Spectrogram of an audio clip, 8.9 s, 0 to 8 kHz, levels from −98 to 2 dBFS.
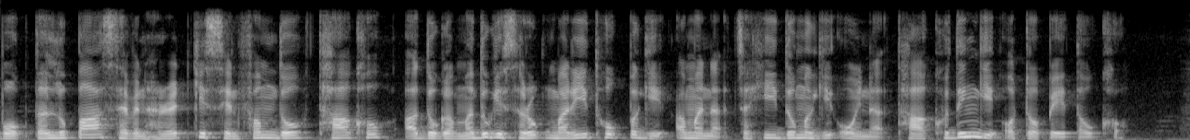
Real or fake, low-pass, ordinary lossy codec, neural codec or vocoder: real; 7.2 kHz; none; none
